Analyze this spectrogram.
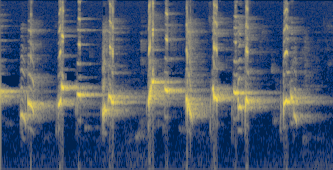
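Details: Sooty-headed bulbul in rapid morning 'ropel' song, played as a lure for other bulbuls. Steady stream of about eight clear, bubbly phrases, each a sharp note sliding into a short whistle, with barely any pause between them.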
